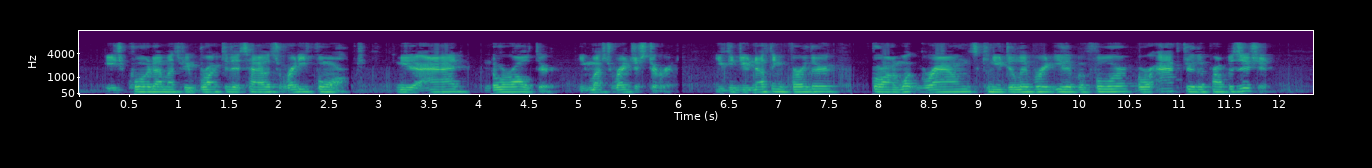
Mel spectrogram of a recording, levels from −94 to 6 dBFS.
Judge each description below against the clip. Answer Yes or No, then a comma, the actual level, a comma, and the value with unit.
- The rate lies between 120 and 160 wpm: No, average, 185 wpm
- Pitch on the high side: No, medium, 140 Hz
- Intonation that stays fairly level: Yes, narrow, 1.3 semitones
